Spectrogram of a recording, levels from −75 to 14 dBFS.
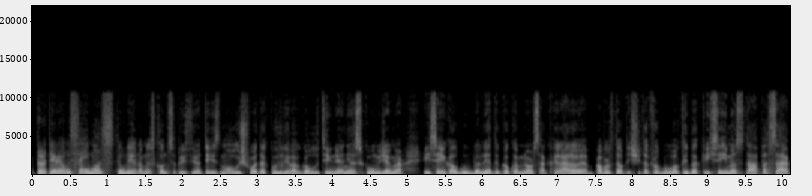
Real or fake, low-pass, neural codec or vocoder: fake; 10.8 kHz; codec, 16 kHz in and 24 kHz out, 0.4 kbps, LongCat-Audio-Codec, four codebook decoder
